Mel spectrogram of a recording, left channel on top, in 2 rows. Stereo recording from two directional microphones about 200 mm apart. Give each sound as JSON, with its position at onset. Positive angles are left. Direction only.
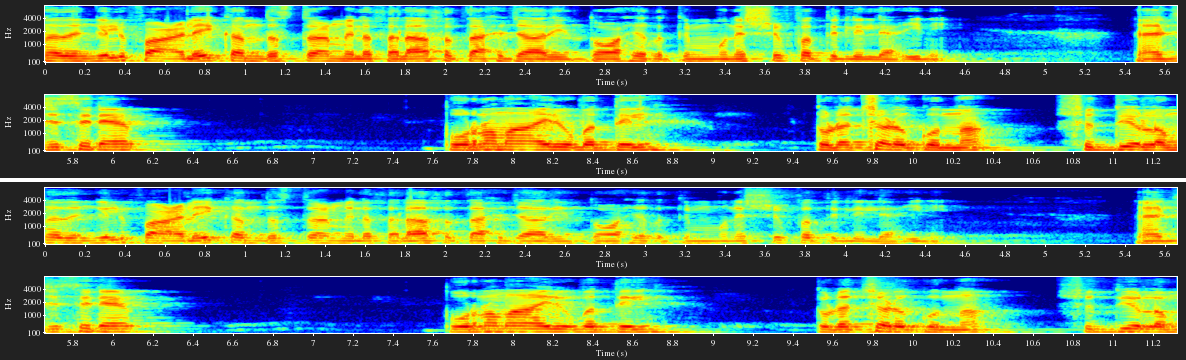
{"t": 0.0, "sound": "speech", "side_deg": 40}
{"t": 7.6, "sound": "speech", "side_deg": 30}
